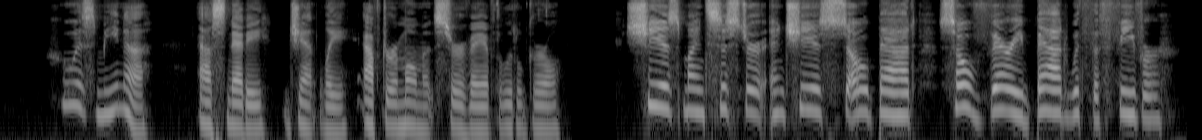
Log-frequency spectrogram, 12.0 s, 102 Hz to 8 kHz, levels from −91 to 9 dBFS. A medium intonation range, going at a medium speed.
No: wide, 7.9 semitones; average, 145 wpm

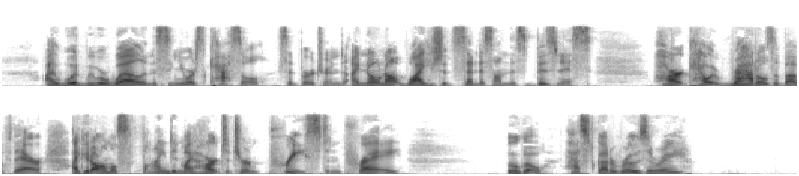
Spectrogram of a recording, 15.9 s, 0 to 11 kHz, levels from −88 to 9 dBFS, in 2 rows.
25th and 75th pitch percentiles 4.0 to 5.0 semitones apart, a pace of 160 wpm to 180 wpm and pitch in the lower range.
No: average, 4.3 semitones; average, 170 wpm; high, 205 Hz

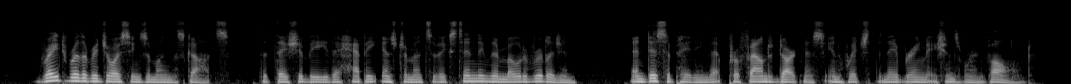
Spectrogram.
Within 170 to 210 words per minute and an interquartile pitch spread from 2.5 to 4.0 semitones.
Yes: average, 180 wpm; average, 2.8 semitones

